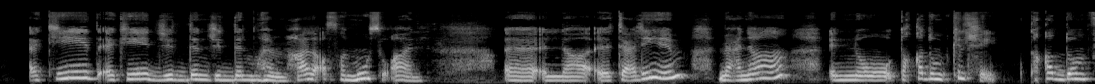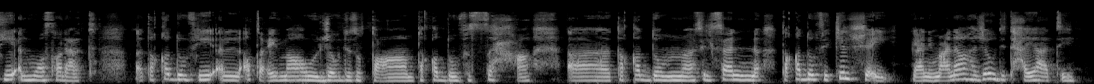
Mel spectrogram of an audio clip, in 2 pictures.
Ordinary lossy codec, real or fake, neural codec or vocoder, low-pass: AAC, 32 kbps; fake; vocoder, 44.1 kHz, 128 mel bands every 512 samples, BigVGAN v2; 19.8 kHz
